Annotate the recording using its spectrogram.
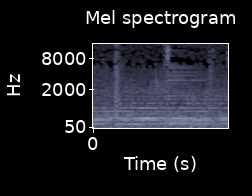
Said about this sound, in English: She opens the car door and gets out.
